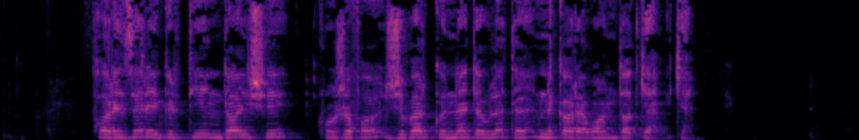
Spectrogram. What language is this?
Kurdish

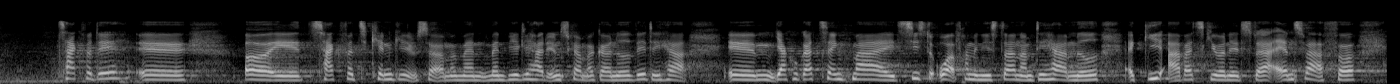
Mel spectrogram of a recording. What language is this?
Danish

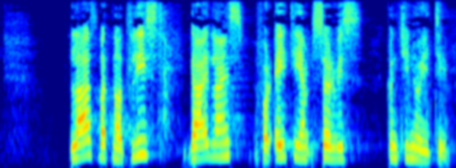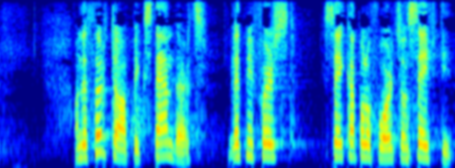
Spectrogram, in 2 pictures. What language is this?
English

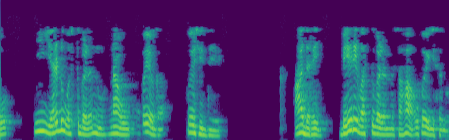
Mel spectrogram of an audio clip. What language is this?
Kannada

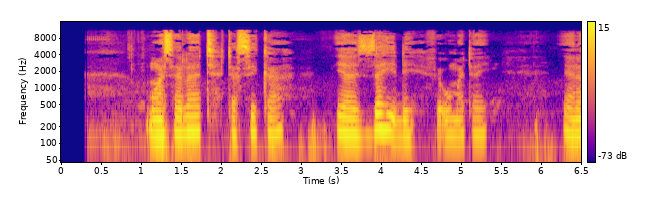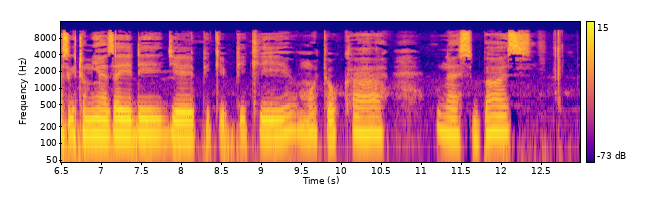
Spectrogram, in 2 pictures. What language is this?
Nubi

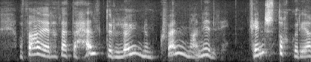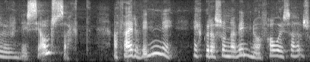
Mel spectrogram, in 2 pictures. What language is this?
Icelandic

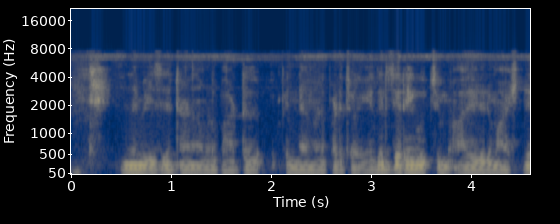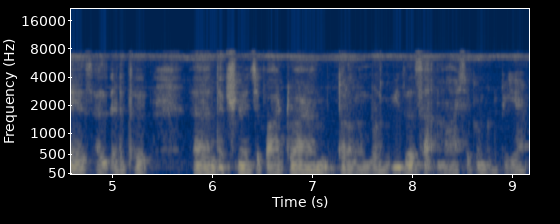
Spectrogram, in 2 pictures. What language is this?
Malayalam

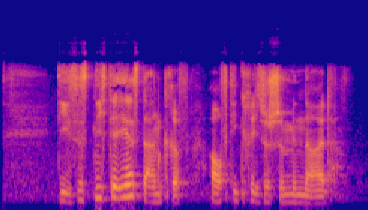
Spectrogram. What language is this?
German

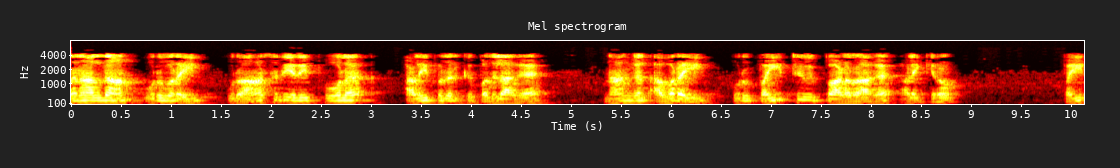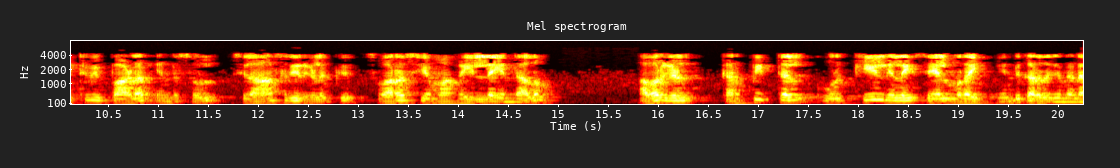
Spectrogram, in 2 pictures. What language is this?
Tamil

